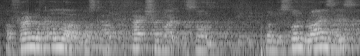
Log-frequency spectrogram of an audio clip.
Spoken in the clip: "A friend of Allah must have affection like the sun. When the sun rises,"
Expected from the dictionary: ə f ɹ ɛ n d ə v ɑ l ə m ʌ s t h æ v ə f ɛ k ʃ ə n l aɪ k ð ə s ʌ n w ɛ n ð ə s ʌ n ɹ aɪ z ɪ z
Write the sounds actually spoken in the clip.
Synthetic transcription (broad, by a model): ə f ɹ ɛ n d ə v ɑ l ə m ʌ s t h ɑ p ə f ɛ k ʃ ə n l aɪ k ð ə s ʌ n w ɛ n ð ə s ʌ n ɹ aɪ z ɪ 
